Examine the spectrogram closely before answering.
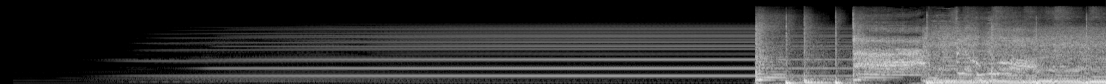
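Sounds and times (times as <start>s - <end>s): held guitar note: 0.3s - 11.0s.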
